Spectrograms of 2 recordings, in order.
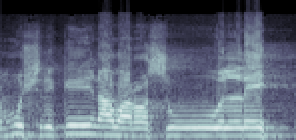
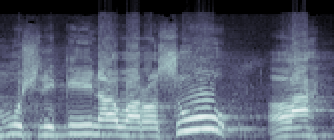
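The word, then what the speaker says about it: وَرَسُولُهُ: Anallah waallaha barium minal musyrikinaasulih. Allah tidak melindungi orang musyrik dan tidak melindungi Rasulullah. Salah. Baca yang benar. Yang benar bacanya. Waallaha barium minal musyrikinaasulah.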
